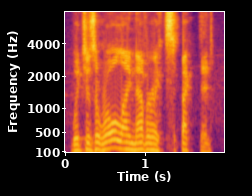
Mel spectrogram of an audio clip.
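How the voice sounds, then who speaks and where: A man giving casual, rambling gameplay commentary as a streamer, often pausing mid-thought. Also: mid-range voice, darkish tone. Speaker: video game streamer. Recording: game music behind the voice. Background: video game music.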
